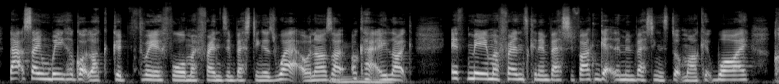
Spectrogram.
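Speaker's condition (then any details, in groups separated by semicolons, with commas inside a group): No condition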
